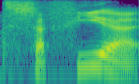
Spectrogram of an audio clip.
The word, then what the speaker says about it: Safia: For instance, they decided to name their fourth daughter Aisha, Safia, Rayhana, and Lina, but Safia is she specified is written S-A-F-I-A. So as it is pronounced.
